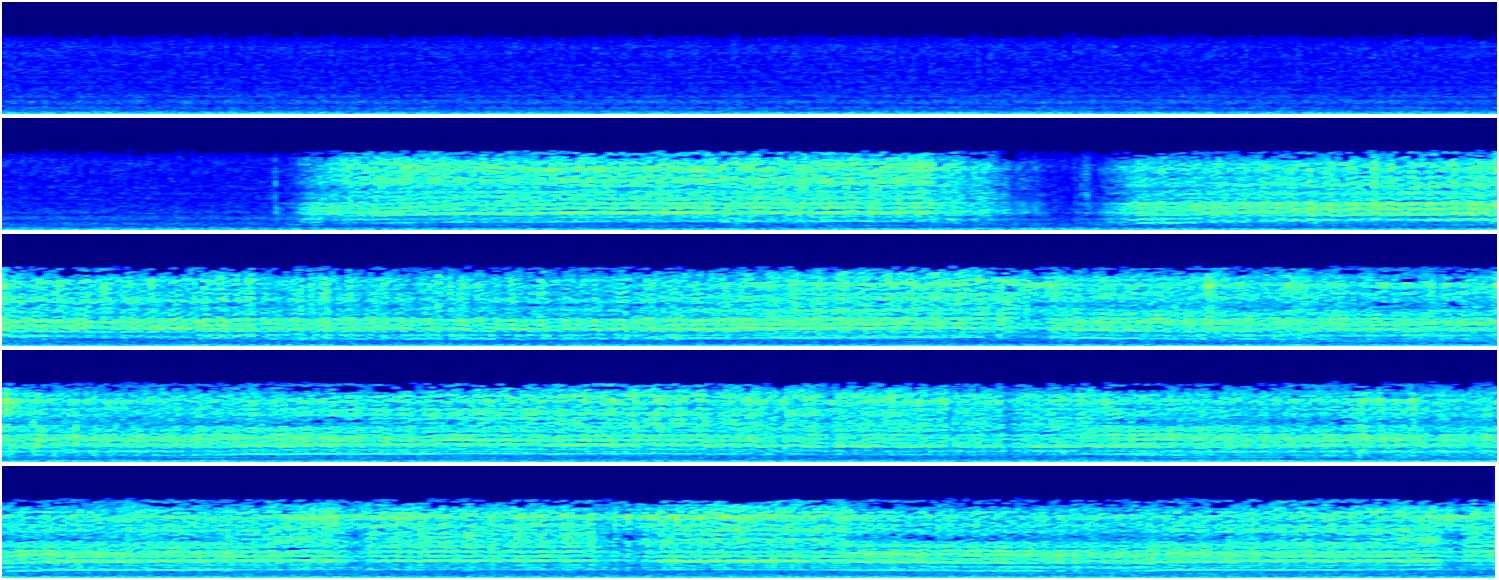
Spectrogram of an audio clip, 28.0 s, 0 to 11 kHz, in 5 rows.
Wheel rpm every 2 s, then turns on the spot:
0, 0, 0, 40, 90, 90, 70, 110, 110, 110, 110, 110, 110, 110.
none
